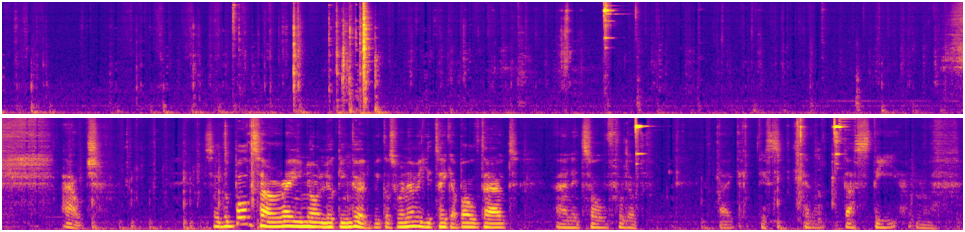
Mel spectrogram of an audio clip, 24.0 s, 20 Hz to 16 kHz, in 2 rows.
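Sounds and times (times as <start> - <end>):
sharp ringing metal clink: 7.5 - 7.8, 19.9 - 20.1, 22.4 - 22.7
metallic clicks of bolts: 19.9 - 20.1, 21.9 - 22.7.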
